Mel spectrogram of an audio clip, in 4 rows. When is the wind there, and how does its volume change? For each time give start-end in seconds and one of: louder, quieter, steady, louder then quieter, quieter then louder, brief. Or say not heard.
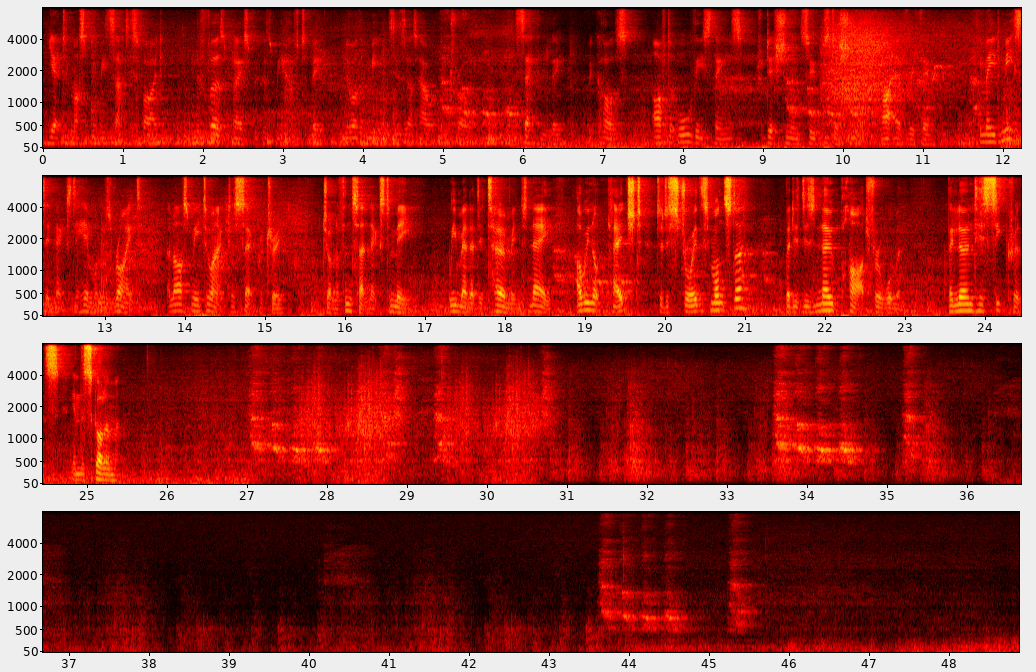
0.0-48.8 quieter.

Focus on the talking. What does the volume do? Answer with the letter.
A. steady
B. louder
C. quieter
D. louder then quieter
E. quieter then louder
B.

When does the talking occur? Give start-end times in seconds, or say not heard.
0.1-25.4.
